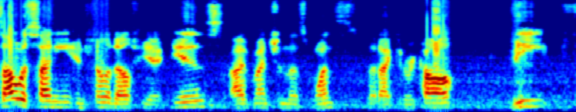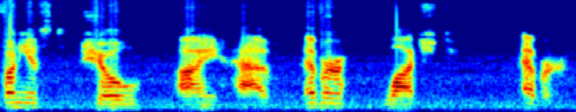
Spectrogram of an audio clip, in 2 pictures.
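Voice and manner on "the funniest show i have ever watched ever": slow, deliberate, every word drawn out unhurried. Making a statement about a tv show, said slowly. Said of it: "I said that sentence slowly, and then I proceeded to leave a longer than probably normal pause after it".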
